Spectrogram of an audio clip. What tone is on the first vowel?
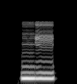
high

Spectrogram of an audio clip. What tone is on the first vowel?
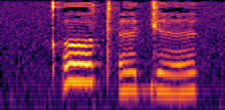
high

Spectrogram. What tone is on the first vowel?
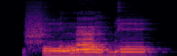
low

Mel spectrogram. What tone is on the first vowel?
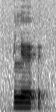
high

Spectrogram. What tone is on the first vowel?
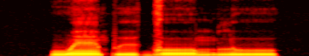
falling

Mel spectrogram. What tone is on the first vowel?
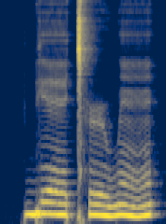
low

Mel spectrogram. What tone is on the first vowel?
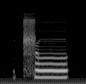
high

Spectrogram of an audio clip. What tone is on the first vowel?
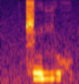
low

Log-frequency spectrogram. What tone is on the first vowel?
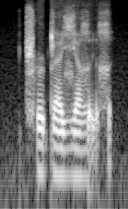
low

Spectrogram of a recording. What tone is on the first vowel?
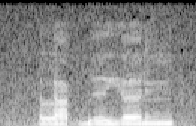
low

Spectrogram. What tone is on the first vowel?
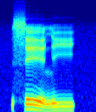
falling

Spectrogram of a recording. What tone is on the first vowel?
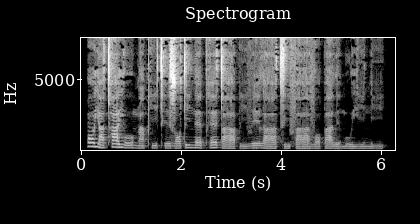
high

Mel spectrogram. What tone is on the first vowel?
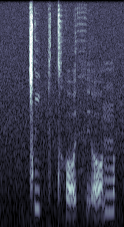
high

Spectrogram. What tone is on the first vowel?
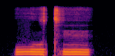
high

